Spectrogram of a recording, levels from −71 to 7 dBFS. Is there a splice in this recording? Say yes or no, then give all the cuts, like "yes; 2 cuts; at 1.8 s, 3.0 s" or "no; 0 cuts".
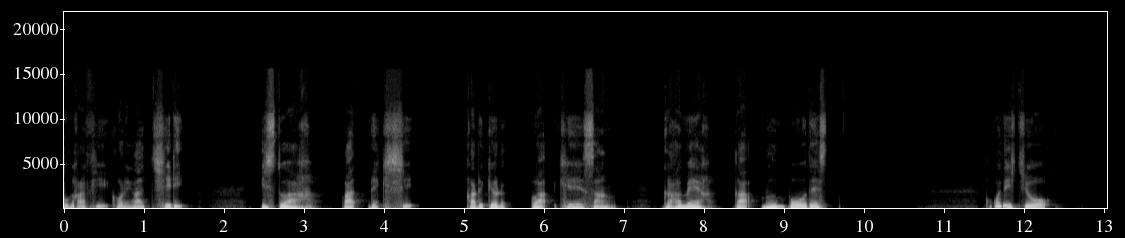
no; 0 cuts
